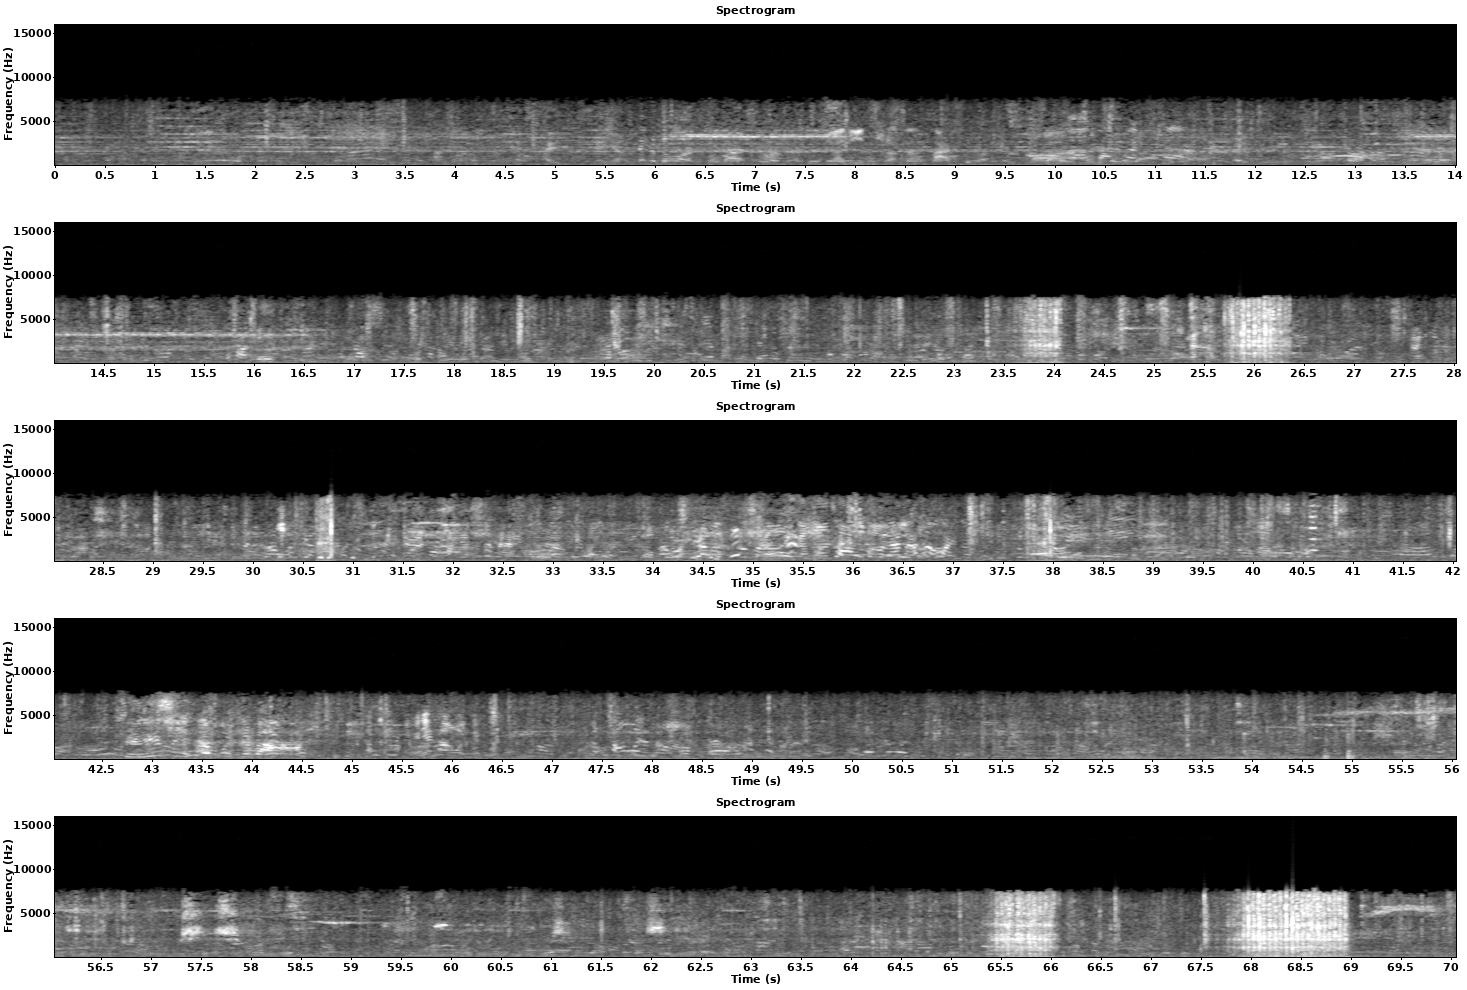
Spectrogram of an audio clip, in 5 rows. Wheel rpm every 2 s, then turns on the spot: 0, 0, 0, 0, 0, 0, 0, 0, 0, 0, 0, 0, 10, 10, 0, 0, 0, 0, 0, 0, 0, 0, 0, 0, 0, 0, 0, 0, 0, 0, 0, 0, 10, 10, 10.
26-28 64-66 68-70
